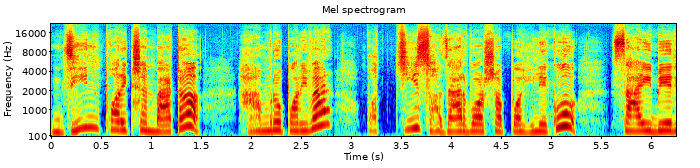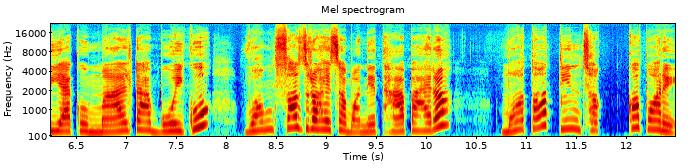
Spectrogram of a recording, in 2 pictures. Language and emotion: Nepali, surprised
